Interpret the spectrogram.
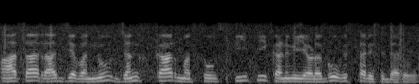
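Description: AMR rate drop from 3.36 s to the end: with no gap, the speech turns raspy and synthetic, which fits the codec stepping down from 12.65 to 6.6 kbit/s.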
